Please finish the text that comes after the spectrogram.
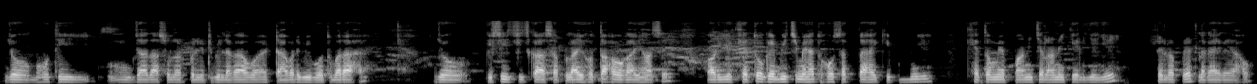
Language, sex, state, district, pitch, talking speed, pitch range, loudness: Hindi, male, Bihar, Samastipur, 110 Hz, 240 wpm, 110-115 Hz, -19 LUFS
